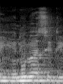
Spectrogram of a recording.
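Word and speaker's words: university: हम जब इसको इसका प्रोनाउंसिएट करेंगे इनको, तो इसको यूनिवर्सिटी पढ़ेंगे, इसको यूनिफॉर्म पढ़ेंगे, और इसको 1 रुपी नोट पढ़ेंगे। आप देखिए स्टार्ट हो रहा है हमारा लेटर जो है वो वॉवेल है, लेकिन यहाँ पर प्रोनाउंसिएशन में हमें कॉन्सोनेंट साउंड मिल रहा है। तो हमें ऐसे लोगों से ऐसे वर्ड से सावधान रहना है।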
